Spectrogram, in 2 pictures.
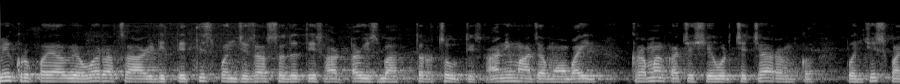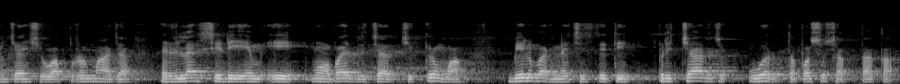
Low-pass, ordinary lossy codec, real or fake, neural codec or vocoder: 7.2 kHz; Opus, 24 kbps; real; none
